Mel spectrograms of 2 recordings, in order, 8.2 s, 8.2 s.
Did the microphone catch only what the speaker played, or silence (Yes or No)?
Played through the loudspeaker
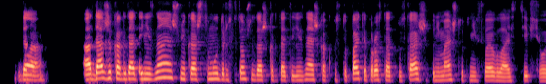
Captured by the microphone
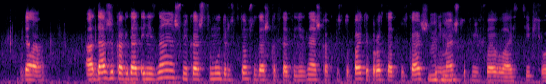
No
